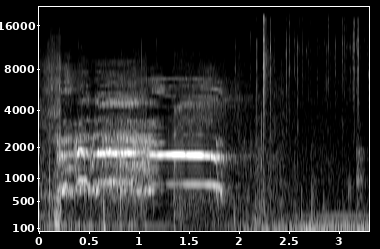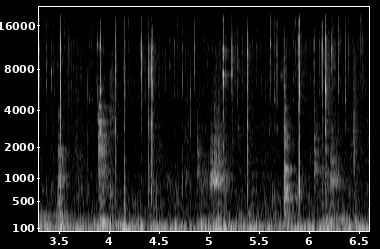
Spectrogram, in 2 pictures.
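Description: A proud rooster lets out one loud, drawn-out crow, then falls quiet while many hens keep up scattered soft clucking and scratching in the background.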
